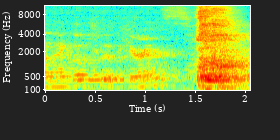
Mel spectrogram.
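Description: A person's single loud cough about one and a half seconds in, sudden and dying away within half a second, after some faint talk.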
